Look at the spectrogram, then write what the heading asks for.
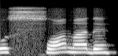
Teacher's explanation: الصمد مد، دال کو کلکلا کریں گے ساکن کرتے ہوئے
